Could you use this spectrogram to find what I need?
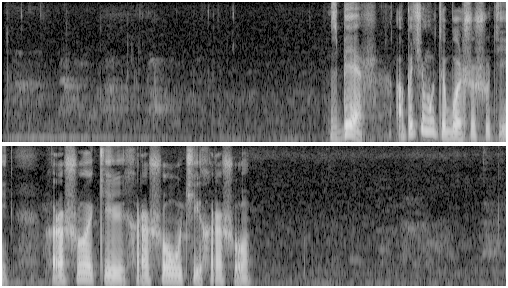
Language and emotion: Russian, positive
